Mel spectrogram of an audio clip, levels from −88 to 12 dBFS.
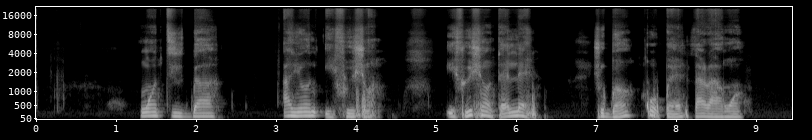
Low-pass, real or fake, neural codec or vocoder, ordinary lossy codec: none; fake; autoencoder, 48 kHz, 128 numbers a frame, DAC-VAE, trained on Japanese speech; none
